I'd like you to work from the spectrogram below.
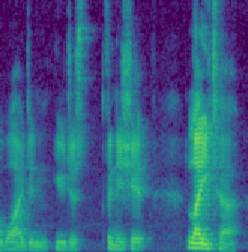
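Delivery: ordinary talk, nothing marked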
